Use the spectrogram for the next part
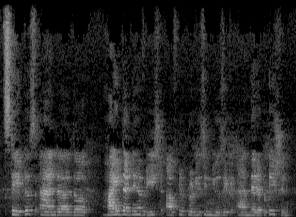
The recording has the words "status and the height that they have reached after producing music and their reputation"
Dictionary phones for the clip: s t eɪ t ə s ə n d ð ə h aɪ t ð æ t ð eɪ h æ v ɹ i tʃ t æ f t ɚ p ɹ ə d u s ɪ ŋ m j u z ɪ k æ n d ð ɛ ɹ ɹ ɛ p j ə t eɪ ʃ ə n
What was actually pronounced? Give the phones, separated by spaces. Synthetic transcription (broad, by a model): s t eɪ t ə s ə n d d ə h aɪ t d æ t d eɪ h æ v ɹ i tʃ t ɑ f t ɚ p ɹ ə d u s ɪ ŋ m j u z ɪ k æ n d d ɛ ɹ ɹ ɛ p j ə t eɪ ʃ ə n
